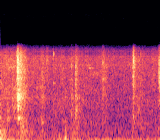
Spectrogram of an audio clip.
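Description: Handheld camera handling noise: a sharp click at the start and a second about a fifth of a second later, then a few lighter clicks over a steady low rumble.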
